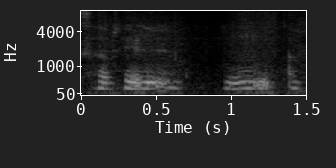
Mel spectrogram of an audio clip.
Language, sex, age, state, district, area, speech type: Hindi, female, 30-45, Uttar Pradesh, Chandauli, rural, spontaneous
